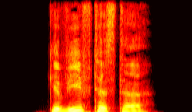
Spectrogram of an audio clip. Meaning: inflection of gewieft: 1. strong/mixed nominative/accusative feminine singular superlative degree 2. strong nominative/accusative plural superlative degree
- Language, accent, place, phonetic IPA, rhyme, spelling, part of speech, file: German, Germany, Berlin, [ɡəˈviːftəstə], -iːftəstə, gewiefteste, adjective, De-gewiefteste.ogg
